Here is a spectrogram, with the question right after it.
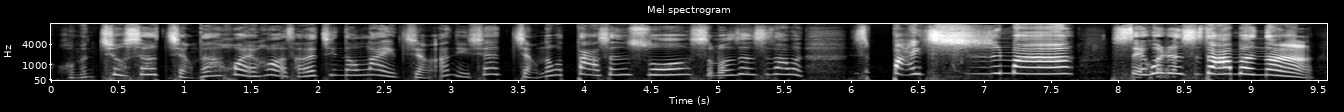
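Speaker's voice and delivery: rising exasperation ending in a loud, high outburst; exasperated scolding. Retold or imitated. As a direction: lose patience with her step by step. Exasperated friend scolds roommate.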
